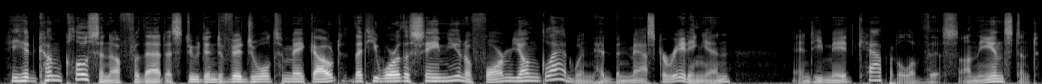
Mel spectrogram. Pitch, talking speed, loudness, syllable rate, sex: 125 Hz, 190 wpm, -18 LUFS, 5.1 syllables/s, male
